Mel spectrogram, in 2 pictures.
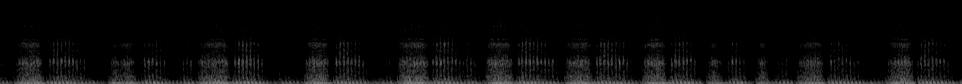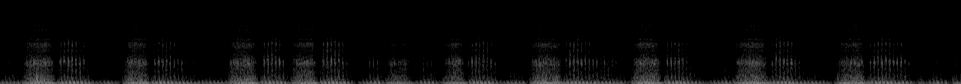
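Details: Low, rumbling purr from Iris the house cat, recorded for relaxation; a throbbing drone punctuated by regular breath-driven surges about once a second, with no other sounds.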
